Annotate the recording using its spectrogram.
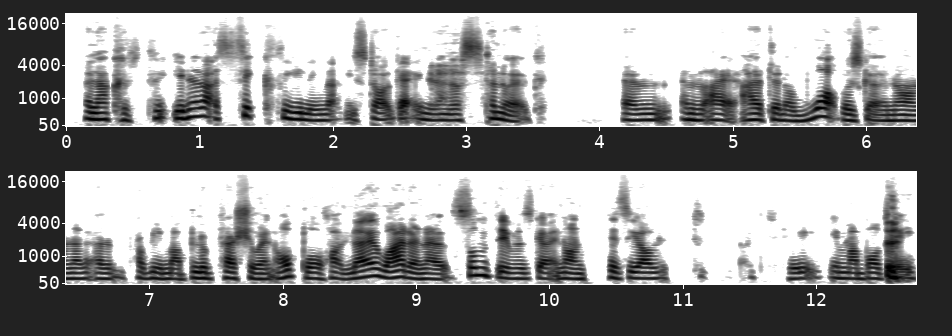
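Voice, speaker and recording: A woman with a British accent speaks at a fairly low pitch. The recording is very clean with a silent background and a dry, close sound with no echo. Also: ordinary pitch variation. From Britain. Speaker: Kundalini Shakti activation facilitator. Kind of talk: interview answer.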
